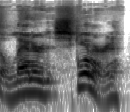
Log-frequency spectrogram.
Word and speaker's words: Lynyrd Skynyrd: for their debut lp pronounced leonard skinner allen began playing his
